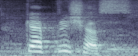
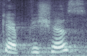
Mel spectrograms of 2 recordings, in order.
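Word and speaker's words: capricious: প্রথমে আছে উচ্চারণ কি ক্যাপ্রিশিস ক্যাপ্রিশিস আচ্ছা এই সাবজেক্ট গুলো এই ওয়ার্ডগুলো মানে একটু এডভান্স লেভেলের ওয়ার্ড ক্যাপ্রিশিয়াস ক্যাপ্রিশিয়াস এখানে একটু ব্রিটিশ এক্সেন্টে বলছে একটু টান মেরে সো একচুয়ালি উচ্চারণ হলো ক্যাপ্রিশিয়াস এখানে মুডের সাডেন চেঞ্জ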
